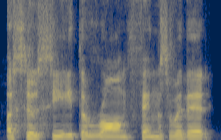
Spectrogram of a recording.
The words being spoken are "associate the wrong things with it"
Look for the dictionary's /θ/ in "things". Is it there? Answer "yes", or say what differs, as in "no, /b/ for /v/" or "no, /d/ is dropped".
yes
